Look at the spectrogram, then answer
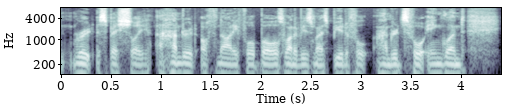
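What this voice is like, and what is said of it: Tired, strained, fading voice. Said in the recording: “you can hear my voice is going. I've been on air for about 70 overs today.”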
